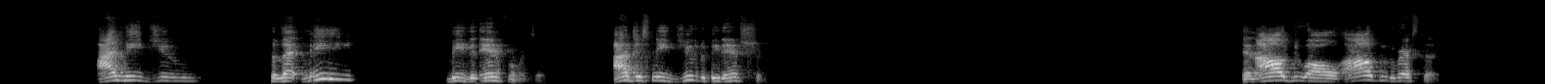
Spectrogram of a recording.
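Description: A man speaks with animation, close to a microphone, in short bursts.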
